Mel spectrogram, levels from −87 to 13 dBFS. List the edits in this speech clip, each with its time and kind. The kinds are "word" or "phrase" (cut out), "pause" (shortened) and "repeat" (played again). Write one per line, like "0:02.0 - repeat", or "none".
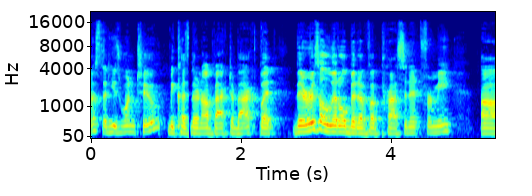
0:01.3 - word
